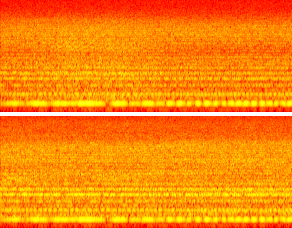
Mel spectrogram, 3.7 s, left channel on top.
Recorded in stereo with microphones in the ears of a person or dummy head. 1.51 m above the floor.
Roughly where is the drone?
Right.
